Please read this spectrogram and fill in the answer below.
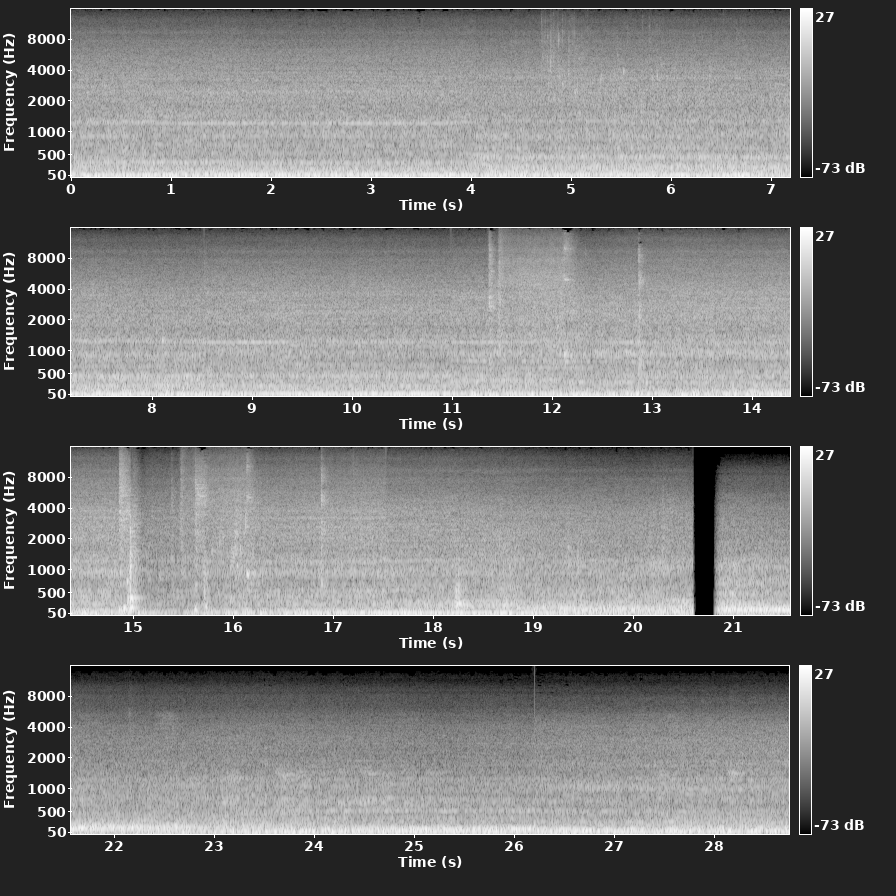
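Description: A sleeper train's steady running rumble heard inside its toilet compartment, with the toilet flushing about halfway through: a few clicks, then one short, loud flush. The sound cuts out for a moment about two-thirds of the way through.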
